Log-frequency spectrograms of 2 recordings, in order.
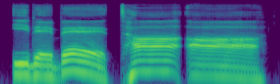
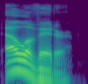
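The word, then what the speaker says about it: エレベーター: Now, in English we have this terrible habit of just butchering the vowels, swallowing the syllables, and just blurting out elevator. But in Japanese Katakana, you absolutely must respect the rhythm. The B gets an extra beat because of the mark, and the ta gets an extra beat.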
